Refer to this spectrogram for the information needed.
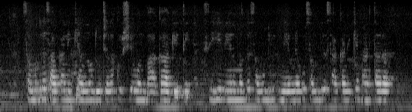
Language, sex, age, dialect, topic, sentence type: Kannada, female, 25-30, Dharwad Kannada, agriculture, statement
